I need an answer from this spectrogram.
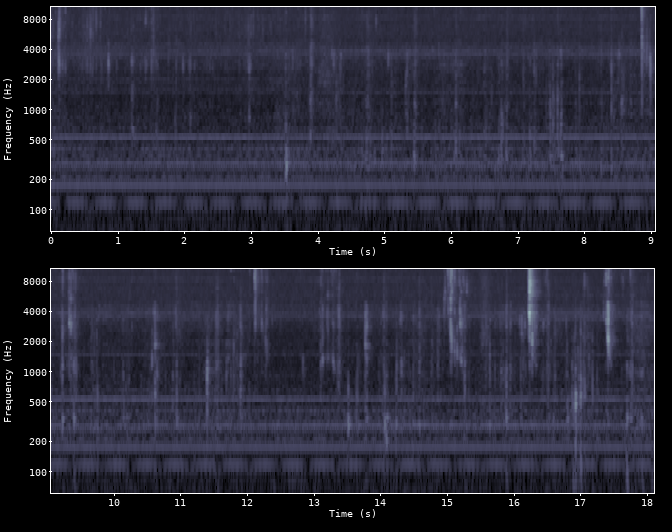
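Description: Close-miked chewing of a sandwich with lettuce: soft wet mouth clicks, smacks and light crunches that come more often in the second half, over a steady low hum.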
